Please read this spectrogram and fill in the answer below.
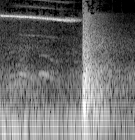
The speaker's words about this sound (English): People are firing fireworks.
